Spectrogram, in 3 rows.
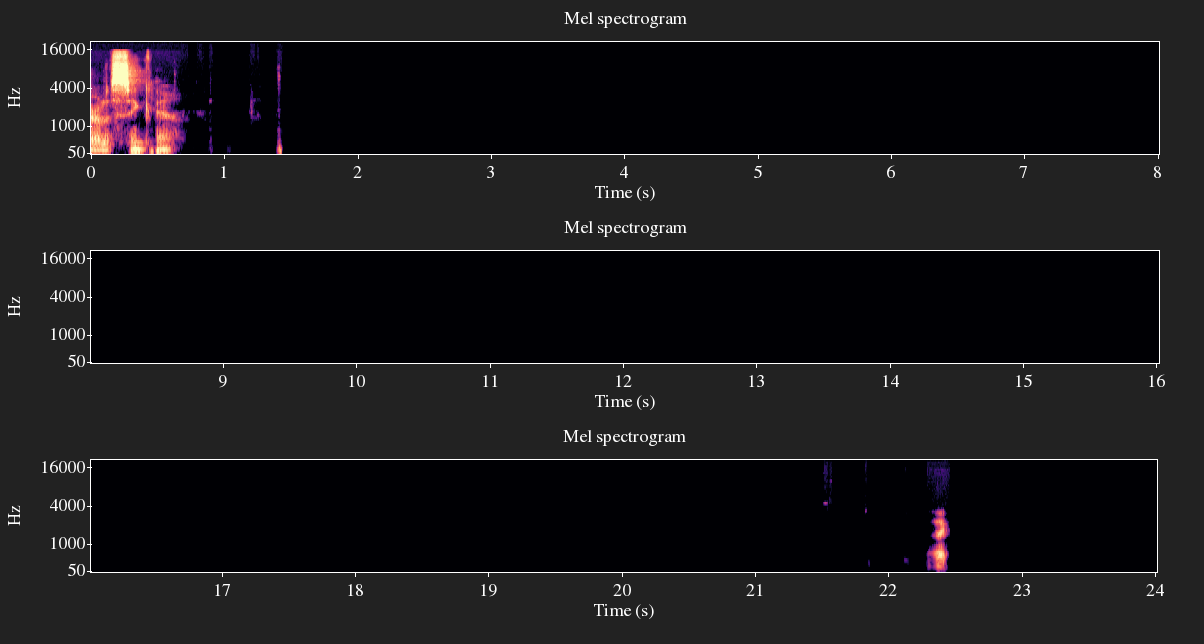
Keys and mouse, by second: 0.7 a, 1.2 a, 4.7 ctrl+z, 6.6 a, 10.4 a, 11.4 click, 11.7 g, 13.6 click, 13.9 g, 16.0-17.6 drag, 18.1 ctrl+z, 18.6 ctrl+z, 19.1 ctrl+z, 19.4 ctrl+z, 19.8 ctrl+z, 20.2 ctrl+z, 20.4 ctrl+z, 20.5 ctrl+z, 20.6 ctrl+z, 20.8 ctrl+z, 21.0 ctrl+z, 21.2 ctrl+z, 21.3 ctrl+z, 21.5 ctrl+z, 21.6 ctrl+z, 21.8 ctrl+z, 22.0 ctrl+z, 22.2 ctrl+z, 22.4 ctrl+z, 22.6 ctrl+z, 22.8 ctrl+z, 23.0 ctrl+z, 23.2 ctrl+z, 23.4 ctrl+z, 23.5 ctrl+z, 23.8 ctrl+z.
